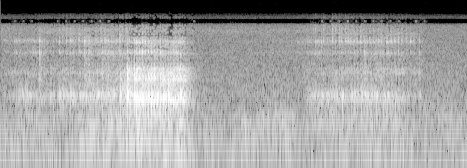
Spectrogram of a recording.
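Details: Snoring: two snoring breaths, the first a brief buzzing, fluttering rasp and the second softer and longer, with a vibrating quality.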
